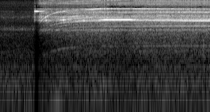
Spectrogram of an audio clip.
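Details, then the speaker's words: Blackout Mini H quadcopter, fourth brushless motor during OpenPilot controller calibration: high thin whine wavers rather than holding a steady pitch; motor not yet stable until slider is moved one step further. "So, but you see the motor, you hear the sound. The motor isn't stable."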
